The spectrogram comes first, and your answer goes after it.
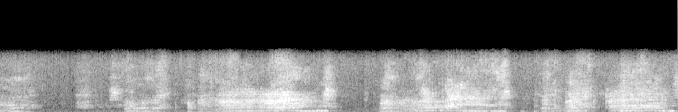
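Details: Playful growling from Border Terriers Gracie and Marvin tugging; a rumbling, uneven growl with shifting intensity and short breaks, continuing throughout.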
